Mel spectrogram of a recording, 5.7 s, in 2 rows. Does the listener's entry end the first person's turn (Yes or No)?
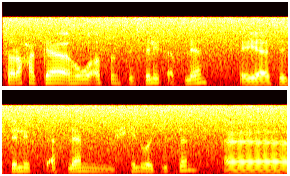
No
